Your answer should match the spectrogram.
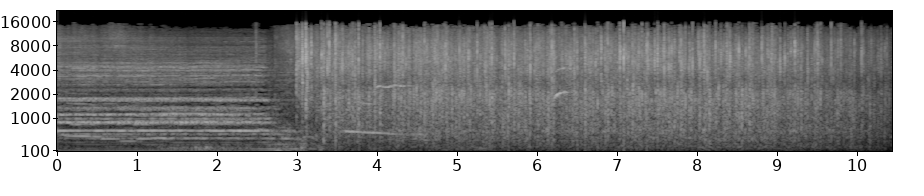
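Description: A choir holding its final chord, cut off together about three seconds in, followed at once by audience applause with a few voices calling out over it; the applause fades near the end.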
